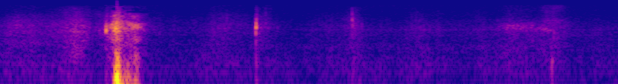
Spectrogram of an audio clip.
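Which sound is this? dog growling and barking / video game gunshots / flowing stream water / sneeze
sneeze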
